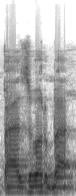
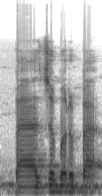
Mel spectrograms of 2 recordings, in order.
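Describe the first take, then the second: First: The vowel is said quickly without stretching. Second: The vowel is stretched out slowly. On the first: The speaker calls it right. "হরকতের উচ্চারণটাই হবে তাড়াতাড়ি" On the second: The speaker calls it wrong. "এভাবে পড়েন তাহলে হবে না, তাহলে এটা ভুল হবে"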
